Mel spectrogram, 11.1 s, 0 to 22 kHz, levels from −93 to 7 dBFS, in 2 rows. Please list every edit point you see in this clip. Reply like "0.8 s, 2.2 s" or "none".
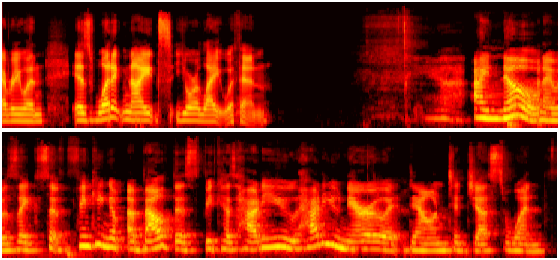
5.3 s, 10.0 s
